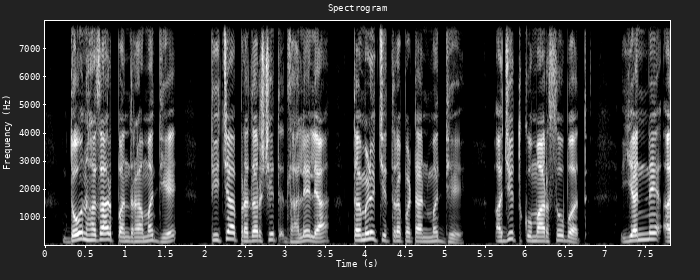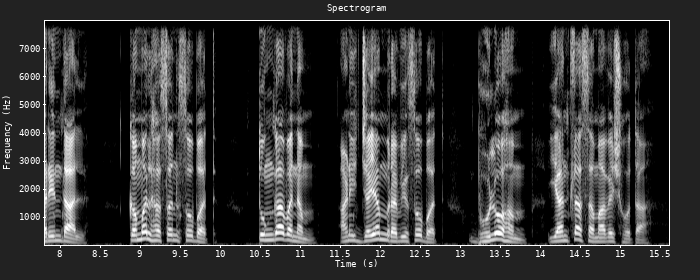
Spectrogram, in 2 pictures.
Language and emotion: Marathi, neutral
